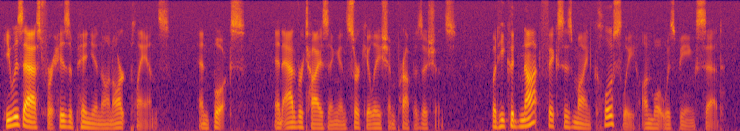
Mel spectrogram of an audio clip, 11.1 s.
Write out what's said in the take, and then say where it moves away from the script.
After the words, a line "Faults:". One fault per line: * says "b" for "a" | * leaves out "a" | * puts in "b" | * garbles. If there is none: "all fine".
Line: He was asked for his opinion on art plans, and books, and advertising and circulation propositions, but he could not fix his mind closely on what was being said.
He was asked for his opinion on art plans, and books, and advertising and circulation propositions, but he could not fix his mind closely on what was being said.
Faults:
all fine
